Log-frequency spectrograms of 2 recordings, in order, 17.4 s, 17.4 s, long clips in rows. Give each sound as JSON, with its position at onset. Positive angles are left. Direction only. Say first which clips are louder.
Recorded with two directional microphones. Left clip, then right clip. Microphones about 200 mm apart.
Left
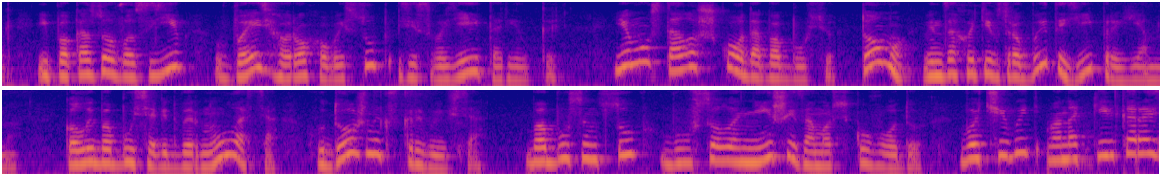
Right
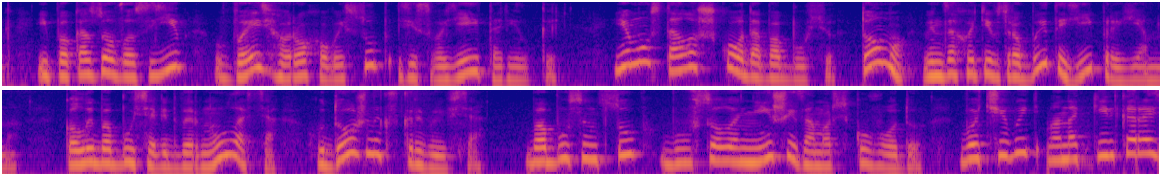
{"t": 0.0, "sound": "speech", "louder": "right 2 dB", "side_deg": -35}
